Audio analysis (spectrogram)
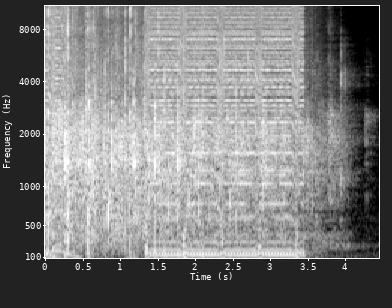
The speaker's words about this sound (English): All right. All right. Everybody, round of applause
